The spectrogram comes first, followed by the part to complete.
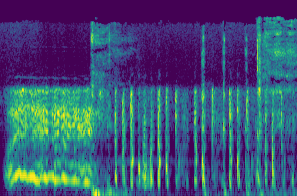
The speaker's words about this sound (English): Okay. That's good. The gallop, not bad. The whinny, a little.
